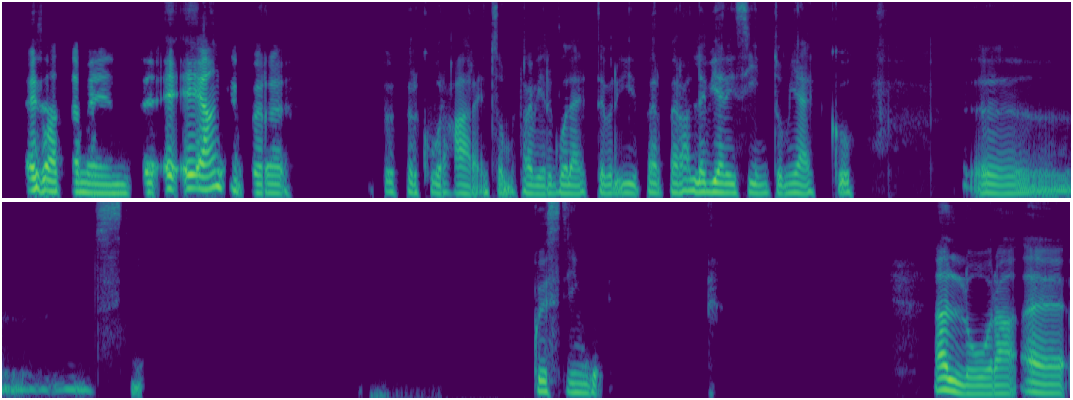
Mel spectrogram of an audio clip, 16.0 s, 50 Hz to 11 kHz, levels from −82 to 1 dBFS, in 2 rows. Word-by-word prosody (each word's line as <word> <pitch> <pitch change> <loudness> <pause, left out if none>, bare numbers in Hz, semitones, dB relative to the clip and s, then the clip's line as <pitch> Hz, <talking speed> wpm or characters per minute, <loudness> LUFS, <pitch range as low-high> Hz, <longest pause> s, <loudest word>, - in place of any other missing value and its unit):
Esattamente 155 -6 +3
e - - +4
e 225 -1 +7
anche 210 -2 +5
per 150 -1 -1 0.8
per 165 - -6
per 155 - -3
"curare" 145 -3 -3
insomma, 155 - -6
tra 140 - -2
virgolette 140 +2 -3
per 140 - -3
i 145 -2 -2
per 155 -2 -3
per 155 -2 -2
alleviare 165 -3 +4
i - - +1
sintomi 145 0 -3
ecco. 150 +2 -3 0.9
Uhm, 195 +6 -6
sì. - - -10 2.9
Questi 170 -2 -1
ing 150 -1 -2 2.5
Allora, 140 -7 +4
ehm 150 -4 +1
155 Hz, 95 wpm, -25 LUFS, 145-185 Hz, 2.9 s, e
